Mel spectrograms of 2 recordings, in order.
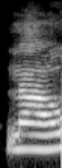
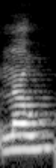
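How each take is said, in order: First: লাউ stretched out with a long, full উ; wrong full vowel. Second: লাউ short, the final উ only half sounded; half vowel. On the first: Teacher showing students what not to do, লাউ with a drawn-out উ. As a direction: draw out both vowels of লাউ. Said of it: "না, আমি লাউ". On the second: Teacher correcting the long version for students, লাউ with a short final উ. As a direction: say লাউ briefly, gliding into a short উ. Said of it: "অর্ধেকে শেষ হলো". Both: Shown as a demonstration.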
